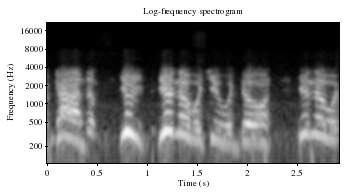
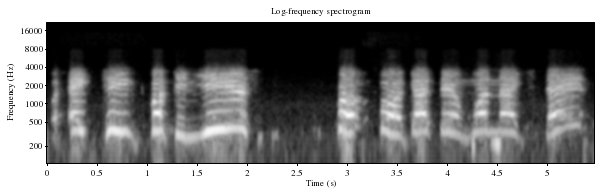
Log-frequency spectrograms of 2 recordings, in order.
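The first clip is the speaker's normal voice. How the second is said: outraged shout; 5 semitones higher than usual. Real, not acted. Outraged about paying child support.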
